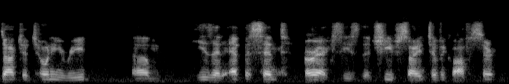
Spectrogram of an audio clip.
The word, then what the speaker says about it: EpicentRx: So just to help you out, the company is EpicentRx.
